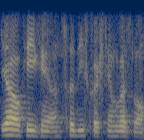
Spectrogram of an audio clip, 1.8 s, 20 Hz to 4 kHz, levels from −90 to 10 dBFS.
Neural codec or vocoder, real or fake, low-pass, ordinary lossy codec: none; real; 3.6 kHz; none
